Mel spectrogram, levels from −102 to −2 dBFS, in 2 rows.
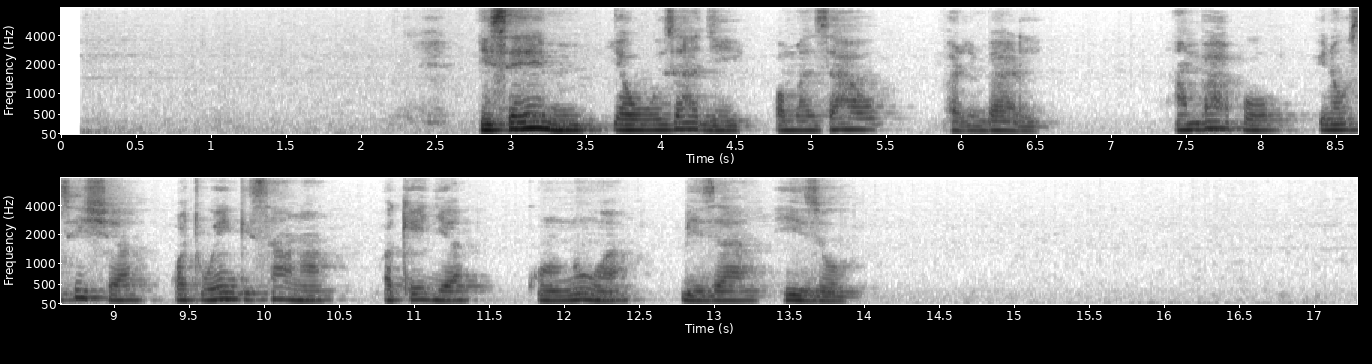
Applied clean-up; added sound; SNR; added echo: none; none; none; none.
